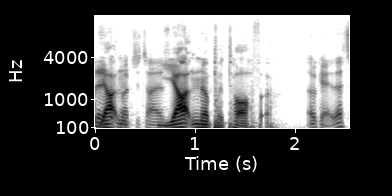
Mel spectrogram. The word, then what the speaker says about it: Yoknapatawpha: How do you pronounce it, by the way? I've read it a bunch of times. Yoknapatawpha.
